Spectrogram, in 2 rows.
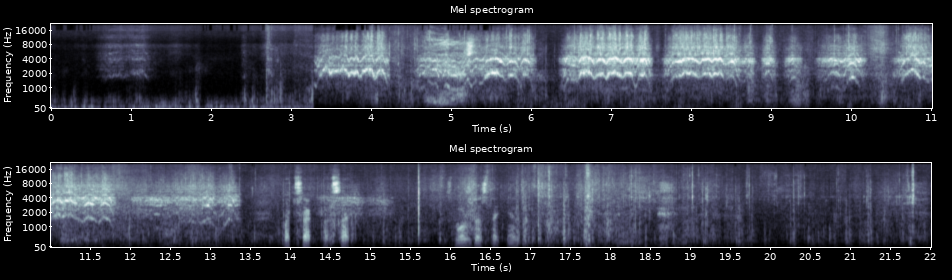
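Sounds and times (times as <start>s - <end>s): fishing reel whining: 0.6s - 1.2s, 3.2s - 15.4s.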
